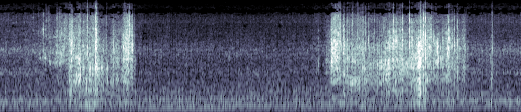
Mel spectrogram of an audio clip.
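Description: Car tyre rolling over wooden coloured pencils, cracking and crunching them in two bursts, one about a second in and a longer one from about four seconds in, over the steady low hum of the car's engine.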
